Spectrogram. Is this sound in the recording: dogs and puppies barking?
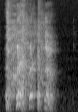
no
